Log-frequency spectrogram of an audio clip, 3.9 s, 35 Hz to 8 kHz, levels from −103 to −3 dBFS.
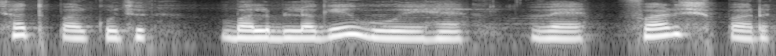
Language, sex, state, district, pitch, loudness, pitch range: Hindi, female, Uttar Pradesh, Budaun, 205 Hz, -14 LUFS, 195-240 Hz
